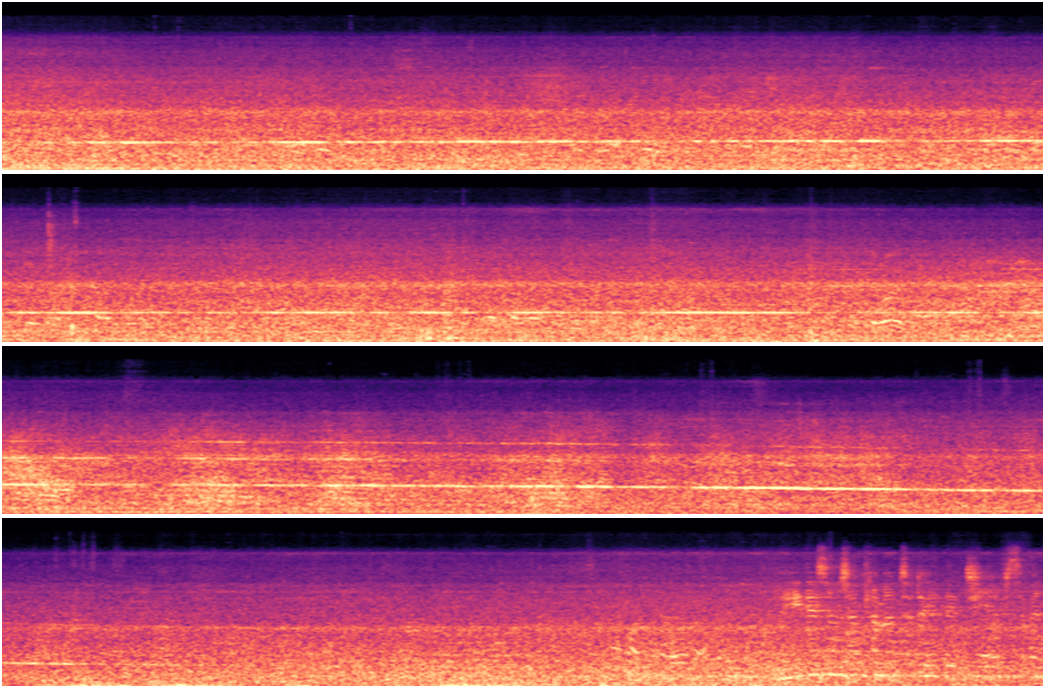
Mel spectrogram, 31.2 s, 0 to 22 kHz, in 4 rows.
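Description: JF-17 Thunder's single RD-93 turbofan on landing approach with gear down: a steady, loud jet roar carrying a whine that holds its pitch, then falls away over a few seconds as the jet passes.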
